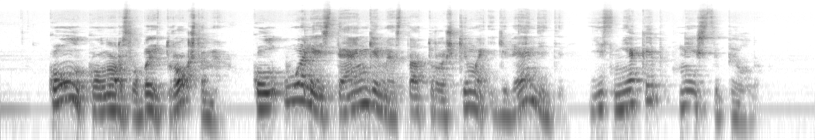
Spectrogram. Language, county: Lithuanian, Šiauliai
